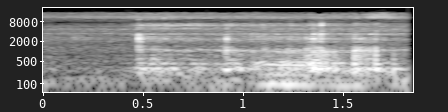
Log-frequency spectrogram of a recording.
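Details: Patient with a hard, months-long right-sided neck mass causing central airway obstruction: harsh, noisy breath with a coarse musical edge; stridor.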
